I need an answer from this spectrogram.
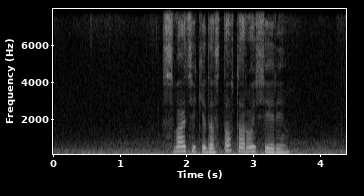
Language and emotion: Russian, neutral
